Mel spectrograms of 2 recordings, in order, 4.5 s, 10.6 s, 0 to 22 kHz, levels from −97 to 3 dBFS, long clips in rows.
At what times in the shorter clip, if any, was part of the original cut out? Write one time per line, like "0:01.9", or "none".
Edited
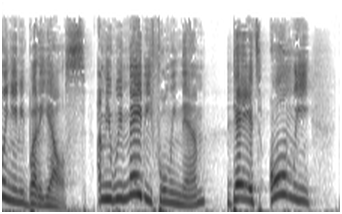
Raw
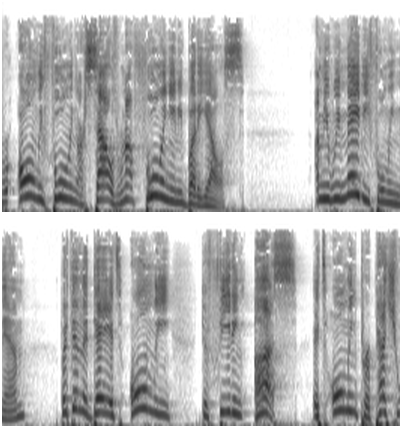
0:01.2
0:03.0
